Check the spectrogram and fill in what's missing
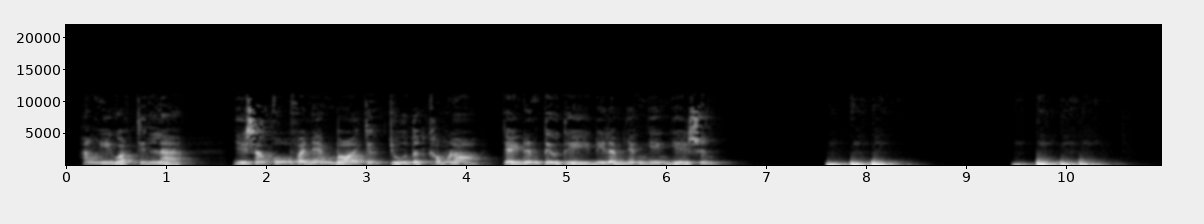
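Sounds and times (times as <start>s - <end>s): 
speech: 0.2s - 6.6s
colleague knocking on a door: 7.6s - 8.6s, 9.4s - 10.6s.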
